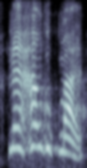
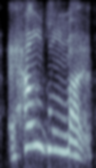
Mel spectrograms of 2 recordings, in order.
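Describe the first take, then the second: First: Hangukmal with a hard k before m; wrong reading. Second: Hangulmal said slowly with an l sound; Hangulmal, slow and careful, k becomes l; slow model Hangulmal; correct reading. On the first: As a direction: say Hangukmal, k sounded. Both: Shown as a demonstration.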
